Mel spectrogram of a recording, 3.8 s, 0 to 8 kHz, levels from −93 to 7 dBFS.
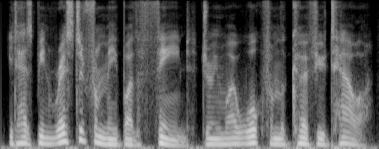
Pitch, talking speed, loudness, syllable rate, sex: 110 Hz, 255 wpm, -17 LUFS, 5.6 syllables/s, male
